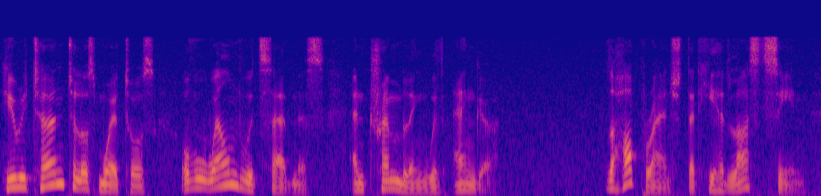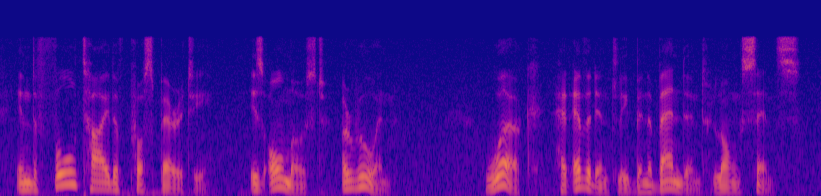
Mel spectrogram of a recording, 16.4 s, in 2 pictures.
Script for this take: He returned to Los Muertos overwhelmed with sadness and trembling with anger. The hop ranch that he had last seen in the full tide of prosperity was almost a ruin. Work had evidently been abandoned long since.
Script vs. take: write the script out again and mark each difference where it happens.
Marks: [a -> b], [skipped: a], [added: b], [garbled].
He returned to Los Muertos overwhelmed with sadness and trembling with anger. The hop ranch that he had last seen in the full tide of prosperity [was -> is] almost a ruin. Work had evidently been abandoned long since.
